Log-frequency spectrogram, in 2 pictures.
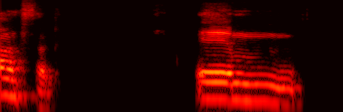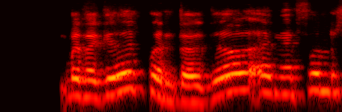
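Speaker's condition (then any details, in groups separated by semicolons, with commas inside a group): Ataxic cerebral palsy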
